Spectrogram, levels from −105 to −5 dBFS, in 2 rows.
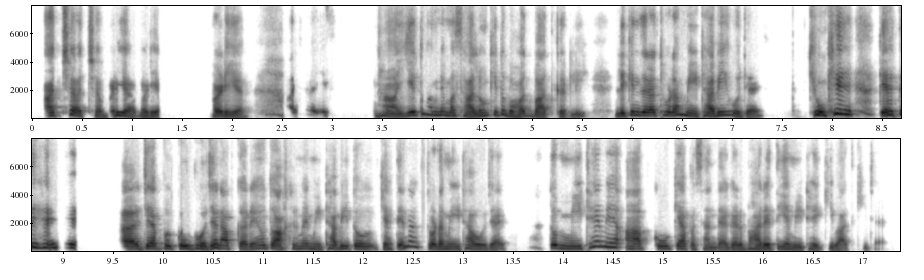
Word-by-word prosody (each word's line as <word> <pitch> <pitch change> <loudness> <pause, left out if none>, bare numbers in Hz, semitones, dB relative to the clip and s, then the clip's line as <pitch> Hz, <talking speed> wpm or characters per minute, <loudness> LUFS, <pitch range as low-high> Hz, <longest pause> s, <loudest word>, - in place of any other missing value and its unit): अच्छा, 205 0 +1
अच्छा, 180 - -4
बढ़िया, 215 - +1
बढ़िया, 155 0 -1 0.5
बढ़िया। 160 -3 +1
अच्छा 145 - -14
इस - - -10 0.5
हाँ, 170 -6 -2
ये 190 +9 +5
तो 290 - -4
हमने 245 -1 +1
मसालों 195 -4 -1
की - - -4
तो - - -1
बहुत 170 -1 -1
बात 170 -3 -2
कर 145 - -5
ली, 160 +6 -10 0.3
लेकिन 230 +5 +3
ज़रा 215 -2 +6
थोड़ा 225 0 +4
मीठा 195 -6 +1
भी 225 - +3
हो 200 -9 -1
जाए, 130 -4 -4 0.5
क्योंकि 280 +6 +7 0.3
कहते 250 +7 +6
हैं 260 -1 +3
कि 255 - +5 0.5
अ, 180 0 +6
जब 195 -1 +3 0.2
कोई 200 - +6
भोजन 200 0 +2
आप 200 -1 0
कर 175 -1 0
रहे 175 - -1
हो 220 - -2
तो - - 0
आखिर 225 - -1
में 190 - -3
मीठा 180 -1 -4
भी 190 +2 -1
तो 185 -2 0
कहते 175 0 -2
हैं - - -1
ना 350 -1 -4
थोड़ा 170 - +2
मीठा 175 -1 -4
हो 170 -2 0
जाए, 165 - -6 0.4
तो 235 - +6
मीठे 195 - -3
में 310 -4 +1
आपको 185 0 -2
क्या 185 -1 -1
पसंद 160 -5 -9
है? 140 - -5
अगर 155 +1 -2
भारतीय 170 +1 -1
मीठे 155 -1 -5
की 145 - -11
बात - - -6
की - - -19
जाए। - - -27
185 Hz, 220 wpm, -22 LUFS, 165-220 Hz, 0.5 s, क्योंकि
